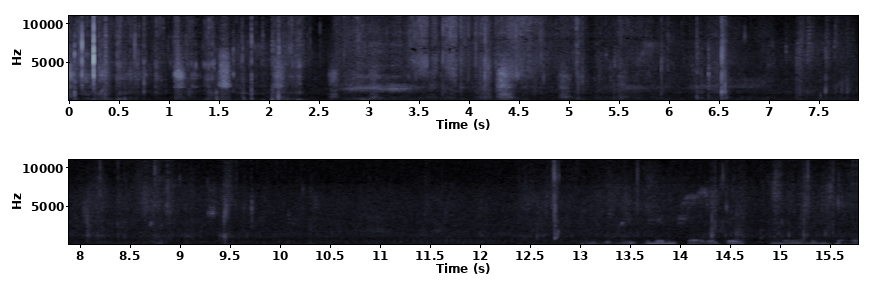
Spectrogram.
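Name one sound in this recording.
Ducks quack softly on the water nearby.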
